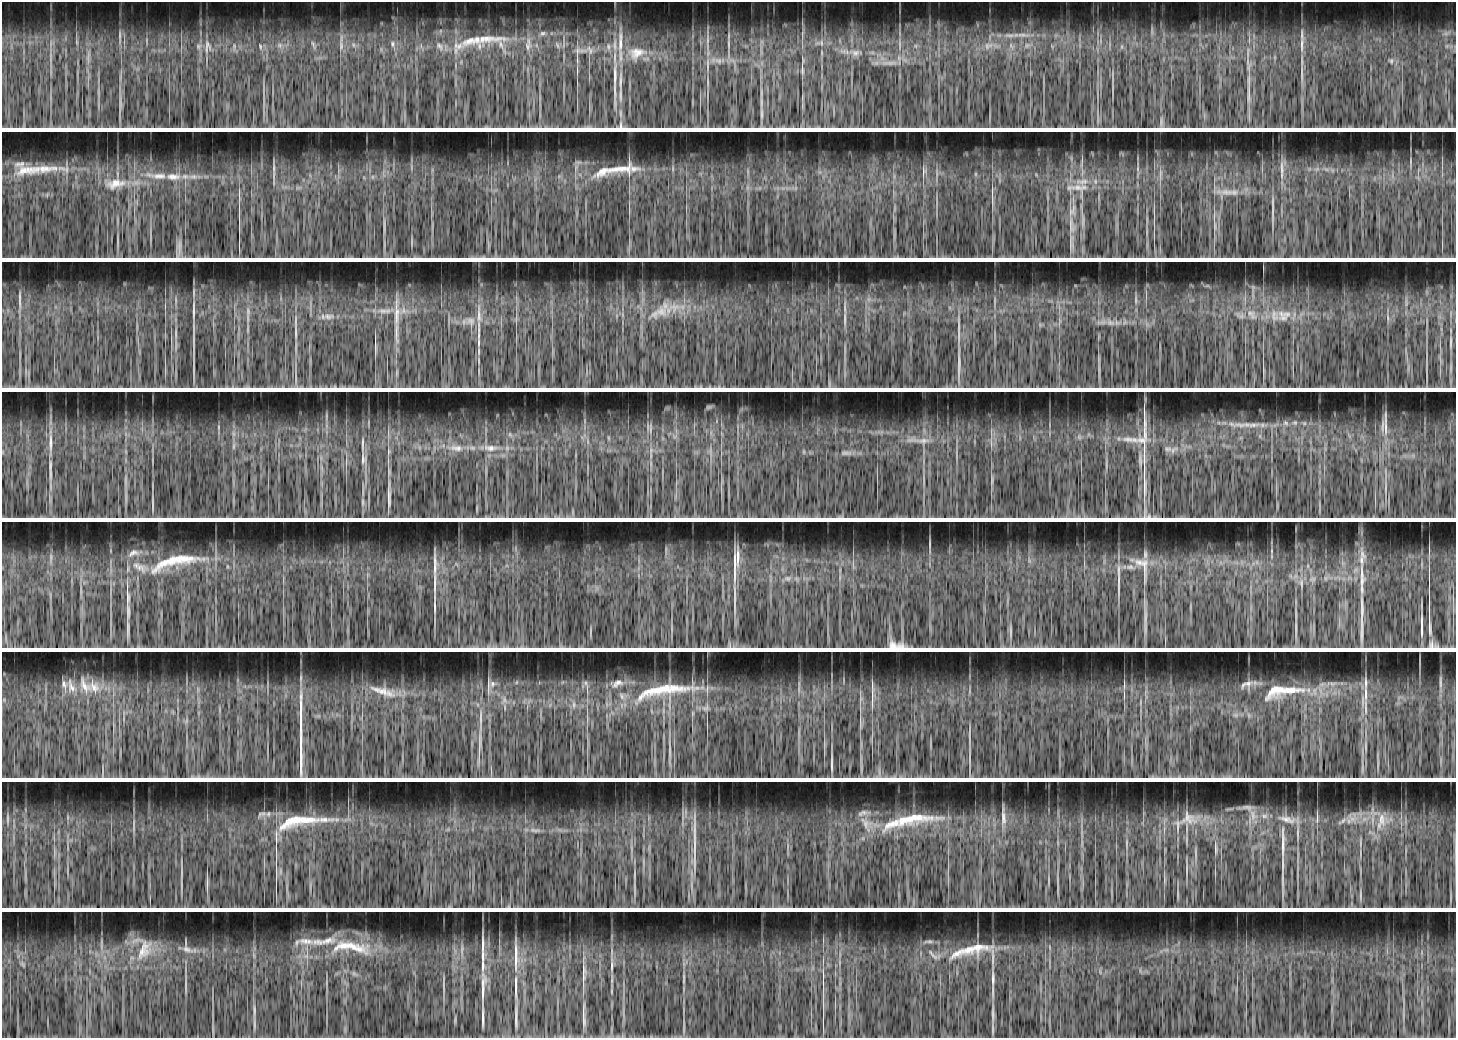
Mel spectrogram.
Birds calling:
Iiwi (Drepanis coccinea), Hawaii Amakihi (Chlorodrepanis virens), Apapane (Himatione sanguinea)

